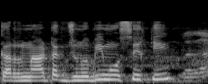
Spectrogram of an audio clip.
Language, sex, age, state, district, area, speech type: Urdu, male, 30-45, Uttar Pradesh, Balrampur, rural, spontaneous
